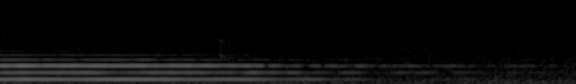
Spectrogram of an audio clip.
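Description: A woman sings a long held note through a microphone, in a large hall.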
